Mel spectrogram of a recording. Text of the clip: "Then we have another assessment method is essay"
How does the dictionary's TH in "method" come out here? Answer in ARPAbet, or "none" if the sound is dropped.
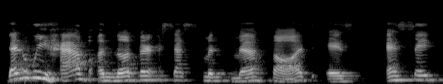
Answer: TH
